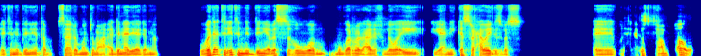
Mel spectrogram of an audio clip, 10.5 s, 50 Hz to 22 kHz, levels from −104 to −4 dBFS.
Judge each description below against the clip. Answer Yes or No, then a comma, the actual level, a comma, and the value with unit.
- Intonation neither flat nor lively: Yes, average, 3.5 semitones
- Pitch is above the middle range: No, low, 100 Hz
